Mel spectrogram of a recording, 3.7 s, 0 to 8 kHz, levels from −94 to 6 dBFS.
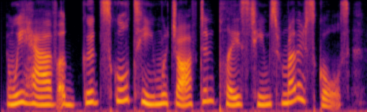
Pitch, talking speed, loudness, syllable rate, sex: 240 Hz, 230 wpm, -18 LUFS, 4.8 syllables/s, female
